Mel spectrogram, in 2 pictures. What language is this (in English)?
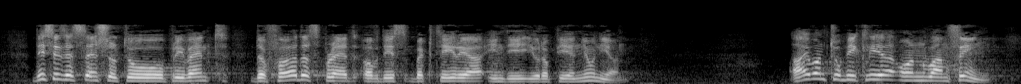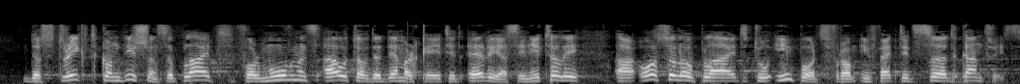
English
